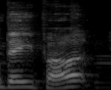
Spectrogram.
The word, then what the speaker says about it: Depot: Oh, actually, yes, Bluefin Depot, whatever, the T is silent.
